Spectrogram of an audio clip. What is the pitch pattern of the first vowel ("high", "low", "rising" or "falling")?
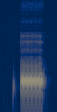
high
